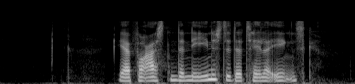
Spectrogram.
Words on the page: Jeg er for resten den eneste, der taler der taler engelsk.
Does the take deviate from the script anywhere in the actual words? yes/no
yes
